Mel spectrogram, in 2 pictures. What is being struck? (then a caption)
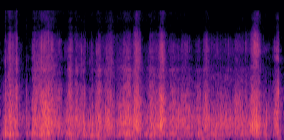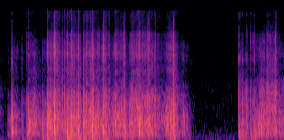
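Padded leather office chair. Short fingernails of both hands scratch and tap across the black padded leather surface of an office chair, making a dense, rustling scratch with soft taps over it. The sound runs nearly continuously, dips briefly near the three-second mark, and goes silent for a moment before the scratching resumes.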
